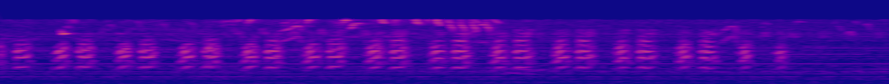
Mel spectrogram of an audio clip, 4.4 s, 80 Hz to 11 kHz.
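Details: Little grebes at Gowrie dam waterhole, Djuma Game Reserve, Sabi Sand Wildtuin, South Africa, filmed by a live waterhole camera on 10/08/20; a fast, even trill of pulsed notes, about five per second, runs steadily throughout, with faint whistles above.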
